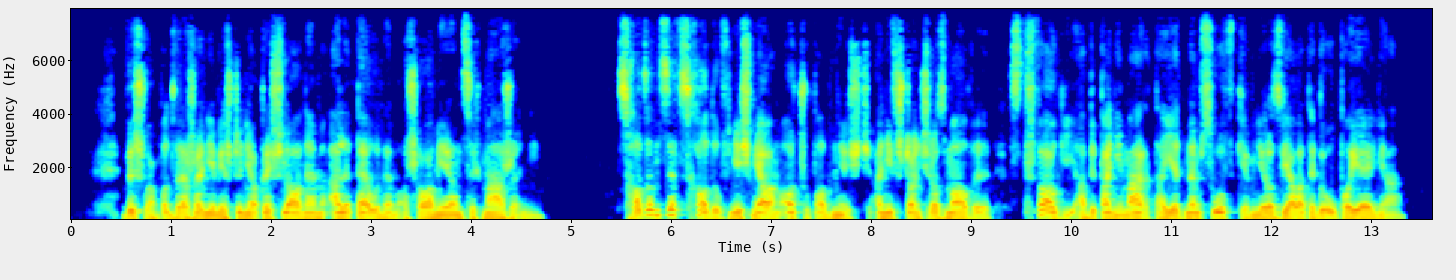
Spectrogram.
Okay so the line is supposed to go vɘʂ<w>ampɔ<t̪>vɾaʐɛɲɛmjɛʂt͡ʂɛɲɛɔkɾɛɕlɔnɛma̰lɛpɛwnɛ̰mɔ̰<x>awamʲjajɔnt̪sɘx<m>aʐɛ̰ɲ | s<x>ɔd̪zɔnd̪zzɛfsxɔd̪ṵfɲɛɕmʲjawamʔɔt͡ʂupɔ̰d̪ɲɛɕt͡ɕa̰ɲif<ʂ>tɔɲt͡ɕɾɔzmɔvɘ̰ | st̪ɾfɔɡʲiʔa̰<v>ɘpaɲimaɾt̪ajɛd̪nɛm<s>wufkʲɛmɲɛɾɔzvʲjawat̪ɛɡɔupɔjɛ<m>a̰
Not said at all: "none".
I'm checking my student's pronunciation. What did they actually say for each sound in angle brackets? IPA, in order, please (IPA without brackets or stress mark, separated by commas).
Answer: w, d̪, ʂ, m, x, ʂ, b, s, ɲ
